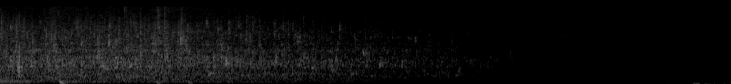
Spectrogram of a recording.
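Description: Running, trickling water that fades out steadily to silence about six seconds in, followed by a faint steady hum.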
